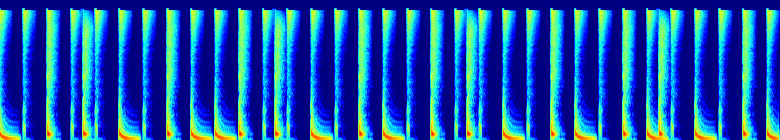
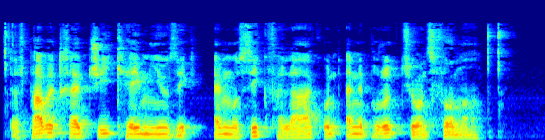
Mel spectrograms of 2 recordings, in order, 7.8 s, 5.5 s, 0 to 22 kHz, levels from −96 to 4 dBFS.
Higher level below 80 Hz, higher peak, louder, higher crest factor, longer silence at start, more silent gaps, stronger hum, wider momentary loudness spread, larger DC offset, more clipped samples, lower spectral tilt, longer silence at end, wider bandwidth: first, -30 dBFS vs -46 dBFS; first, -2 dBFS vs -6 dBFS; first, -22 LUFS vs -25 LUFS; about the same, 18 dB vs 20 dB; about the same, 0 s vs 0.05 s; neither; neither; second, 3 LU vs 7 LU; neither; neither; about the same, -5.5 dB/octave vs -6 dB/octave; second, 0 s vs 0.45 s; first, 17.5 kHz vs 11.5 kHz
